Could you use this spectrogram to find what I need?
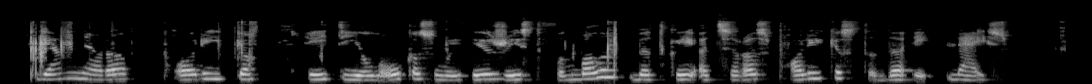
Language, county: Lithuanian, Vilnius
